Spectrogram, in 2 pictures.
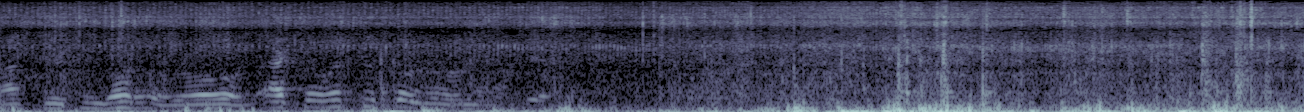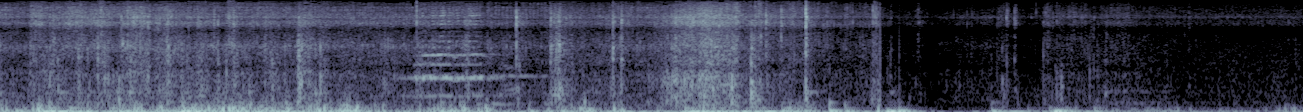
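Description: Mountain bike ridden fast down a dirt trail, heard from a bike-mounted camera: wind buffeting the microphone, tyres running over dirt and leaves and the bike rattling over bumps, growing louder from about four seconds in. A brief brake squeal about nine seconds in, and the noise drops off suddenly shortly before the end as the bike stops.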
